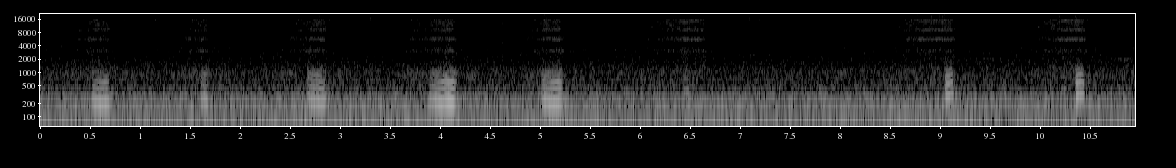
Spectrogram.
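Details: Sara, a Toy Poodle and former rescue dog, asleep indoors and snoring like an old man; short rasping snorts recur roughly once a second, uneven in spacing, over a steady low room hum.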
